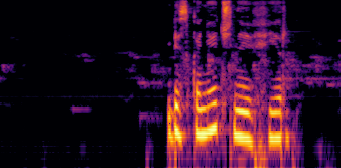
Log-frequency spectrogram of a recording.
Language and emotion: Russian, neutral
